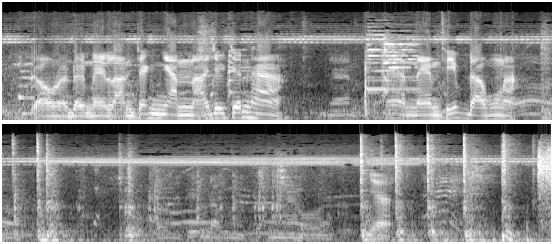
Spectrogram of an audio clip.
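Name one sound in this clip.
Metal wire clinks and taps against a metal frame.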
